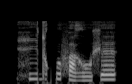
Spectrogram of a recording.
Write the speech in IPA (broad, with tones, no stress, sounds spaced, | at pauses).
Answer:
h iː˦ d o˦ k͡p ʊ˦ f a˨ ɣ oː˨ ʃ ɛ˦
